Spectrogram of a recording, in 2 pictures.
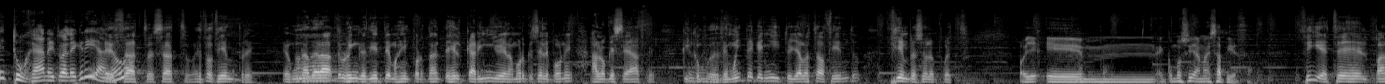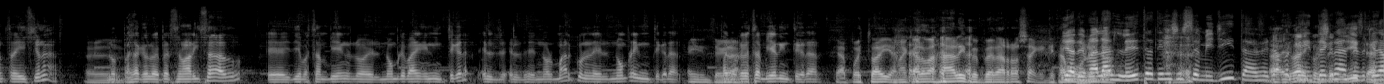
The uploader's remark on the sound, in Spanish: Gente de Andalucía en directo desde Coín en Málaga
